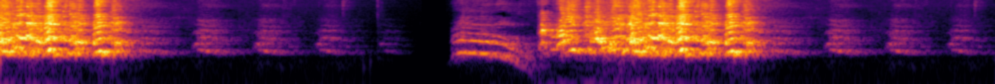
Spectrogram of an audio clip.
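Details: Turkey gobbling: two loud, rapid rattling gobbles with bright, harmonic-rich bursts, each followed by a few short, softer trailing notes; a descending whine leads into the second burst.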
